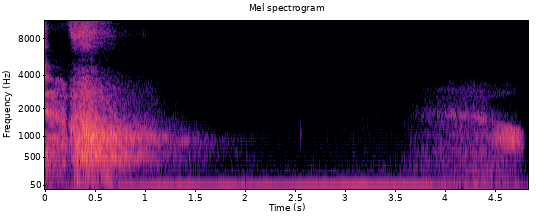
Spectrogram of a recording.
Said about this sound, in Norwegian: Pust godt inn med nesa. Og hold pusten. Og pust ut.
